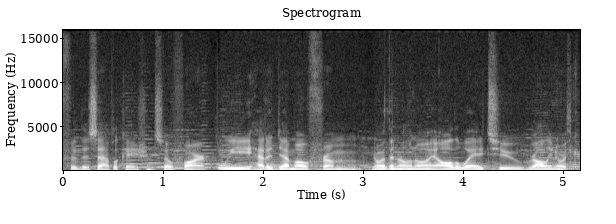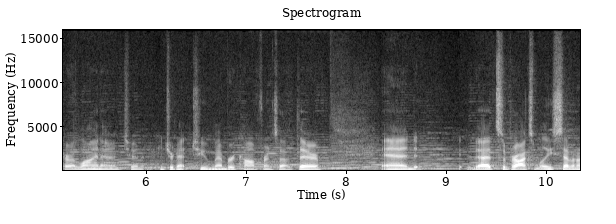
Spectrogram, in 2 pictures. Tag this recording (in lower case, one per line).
music
speech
